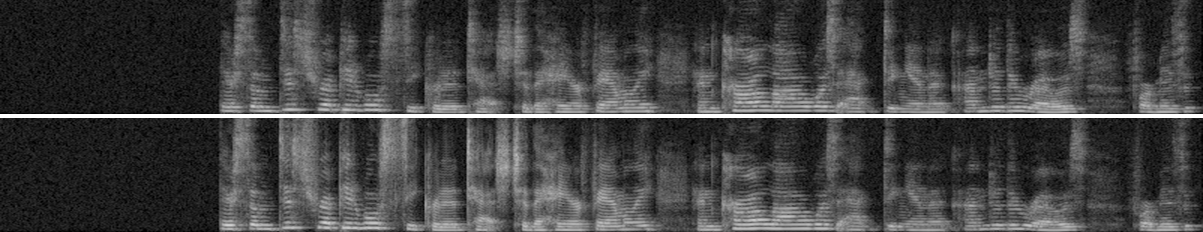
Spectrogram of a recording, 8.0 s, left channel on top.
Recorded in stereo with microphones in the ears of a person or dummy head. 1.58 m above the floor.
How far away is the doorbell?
I don't hear a doorbell.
